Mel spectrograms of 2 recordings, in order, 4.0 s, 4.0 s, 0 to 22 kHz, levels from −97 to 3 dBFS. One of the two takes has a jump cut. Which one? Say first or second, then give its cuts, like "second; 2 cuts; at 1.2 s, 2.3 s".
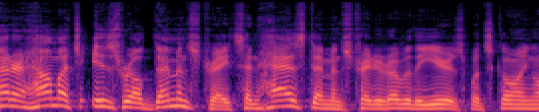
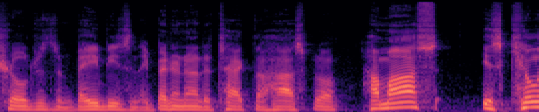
second; 1 cut; at 2.6 s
